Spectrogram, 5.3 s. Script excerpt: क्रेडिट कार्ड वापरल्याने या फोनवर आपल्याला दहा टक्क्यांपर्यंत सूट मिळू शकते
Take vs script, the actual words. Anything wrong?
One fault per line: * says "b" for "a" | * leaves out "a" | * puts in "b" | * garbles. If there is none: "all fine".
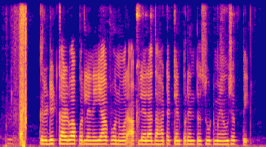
all fine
